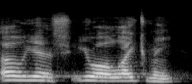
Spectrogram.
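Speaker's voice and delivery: very high, slow, drawn-out speech-making delivery. Doing a Sally Field impression as a joke: imitating Sally Field's acceptance speech. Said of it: "you gotta do Sally Fields where she's like".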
